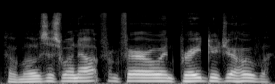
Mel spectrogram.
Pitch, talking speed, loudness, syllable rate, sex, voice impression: 140 Hz, 220 wpm, -15 LUFS, 5.4 syllables/s, male, very masculine, old, very relaxed, very weak, very dark, very soft, very muffled, slightly halting, raspy, slightly cool, intellectual, very sincere, very calm, very mature, slightly friendly, slightly reassuring, very unique, very elegant, slightly wild, slightly sweet, lively, very kind, very modest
